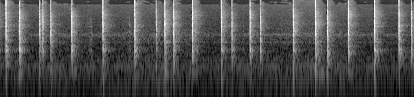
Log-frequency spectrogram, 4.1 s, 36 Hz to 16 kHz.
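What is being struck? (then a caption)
Plastic food tub. Long acrylic nails tap a hollow, medium plastic food tub with a printed label and a lid, held in the hands. About 22 sharp, bright clicks come in an uneven rhythm, some in quick pairs, each dying away almost instantly, with little low end beneath a faint hiss.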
